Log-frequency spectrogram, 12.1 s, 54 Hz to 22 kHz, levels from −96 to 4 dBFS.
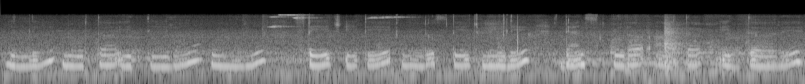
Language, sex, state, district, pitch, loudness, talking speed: Kannada, female, Karnataka, Chamarajanagar, 195 Hz, -26 LUFS, 40 wpm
